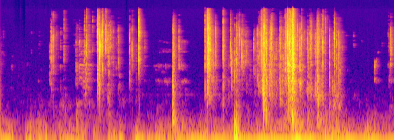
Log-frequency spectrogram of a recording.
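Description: A foil wrapper crinkles and tears as hands open it.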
